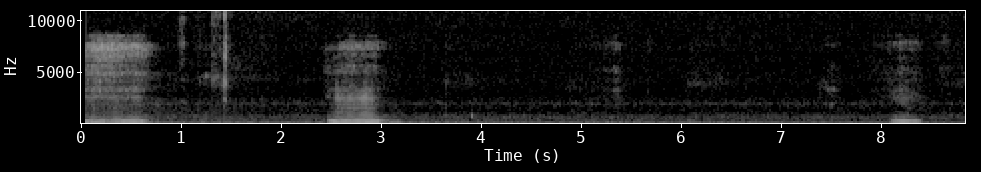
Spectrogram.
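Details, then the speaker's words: Scottish Fold cat in deep sleep, not waking when called, gives three short, buzzing, low-pitched snores at irregular intervals: snoring. "고양이 고양이 코고는 고양이 어 정신없이 자는 것봐."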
